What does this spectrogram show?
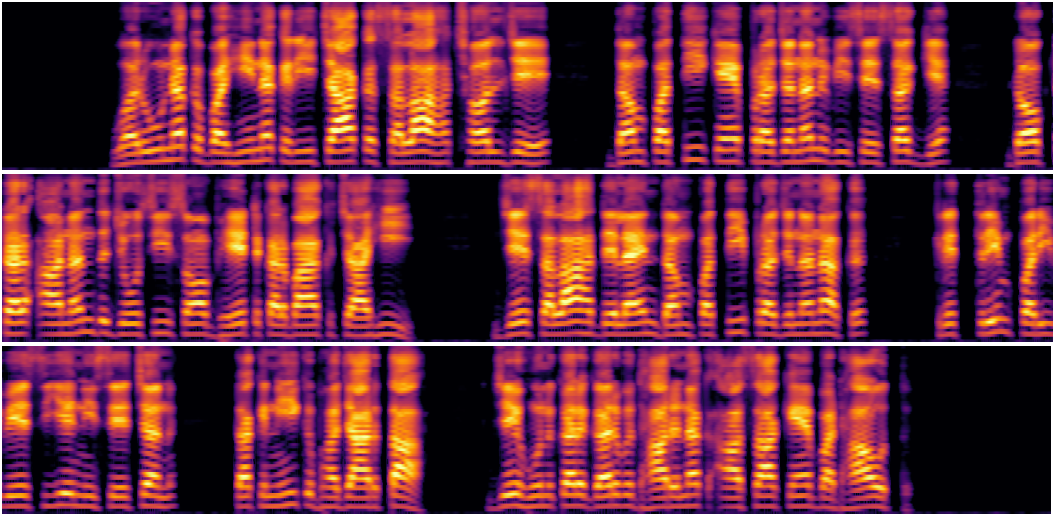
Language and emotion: Maithili, neutral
